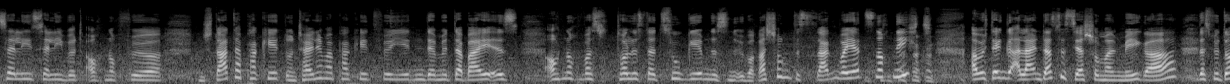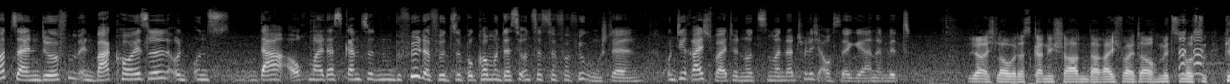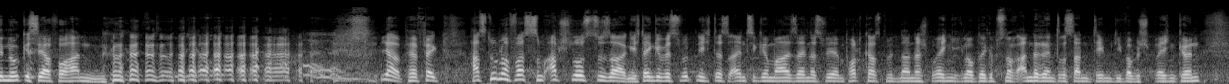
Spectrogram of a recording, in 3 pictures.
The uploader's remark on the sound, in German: Live von der area30.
